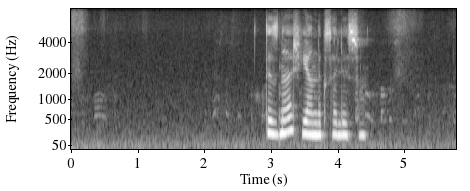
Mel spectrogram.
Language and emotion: Russian, neutral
